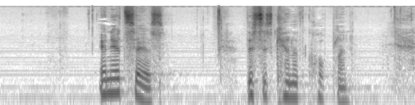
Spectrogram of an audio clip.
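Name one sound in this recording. An elderly woman speaks expressively into a microphone.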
